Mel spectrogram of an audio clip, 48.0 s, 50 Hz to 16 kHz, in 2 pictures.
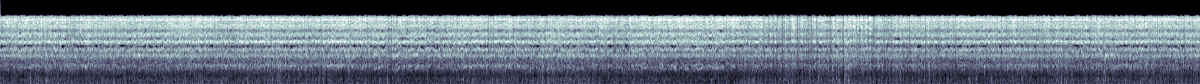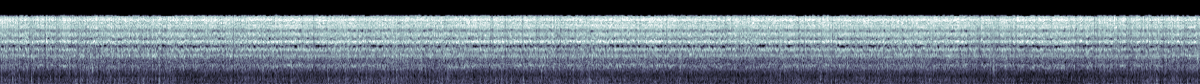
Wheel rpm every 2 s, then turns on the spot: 220, 220, 230, 230, 220, 220, 210, 220, 230, 220, 230, 220, 230, 210, 220, 220, 220, 230, 230, 220, 220, 220, 220, 230.
none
